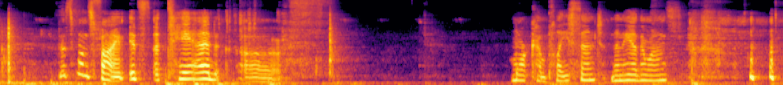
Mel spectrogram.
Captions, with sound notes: this one's fine it's a tad, uh... more complacent than the other ones (laughs)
